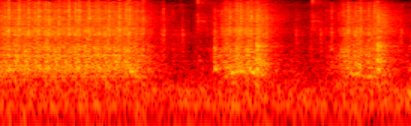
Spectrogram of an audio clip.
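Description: A sewing machine stitches a pocket for an atikłuq, a loud close mechanical whir with fast needle chatter that slows and speeds up again, without speech.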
